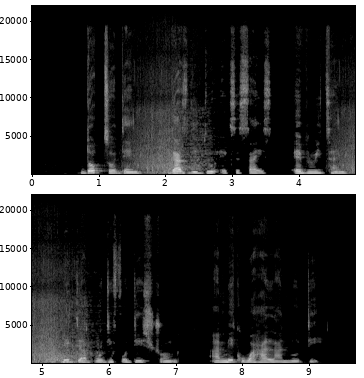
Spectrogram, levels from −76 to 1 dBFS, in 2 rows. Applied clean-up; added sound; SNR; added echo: classical method spectral subtraction.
